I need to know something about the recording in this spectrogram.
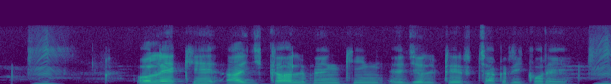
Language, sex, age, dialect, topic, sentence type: Bengali, male, 18-24, Jharkhandi, banking, statement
